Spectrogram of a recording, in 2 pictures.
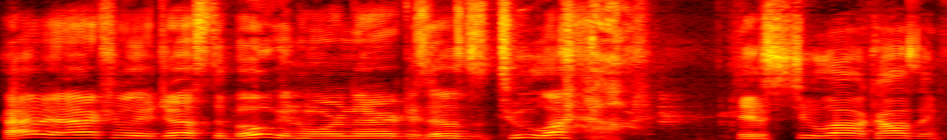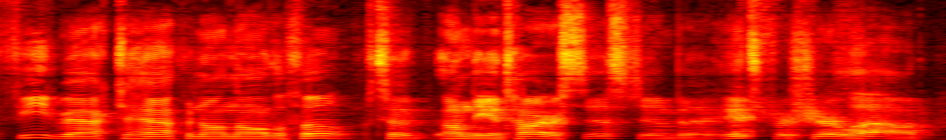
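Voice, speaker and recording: A man speaking at normal speed with a fairly high pitch hosts a relaxed demonstration video set in home rooms and a workshop. His narration rambles and starts and stops. The recording has plain room noise punctuated by clicks.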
